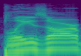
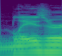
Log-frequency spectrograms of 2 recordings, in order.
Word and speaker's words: Blazar: Ultram man Blazer I it reads like blazar but I think they pronounced it Blazer in the trailer so it confuses me blazar oh that's even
